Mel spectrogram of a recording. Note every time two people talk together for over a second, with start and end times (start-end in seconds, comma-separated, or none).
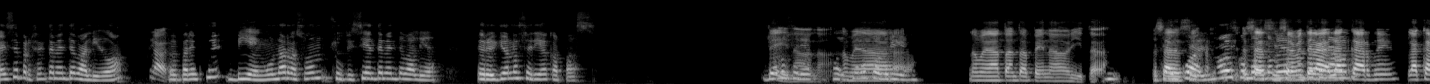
7.7-9.1, 11.6-13.5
